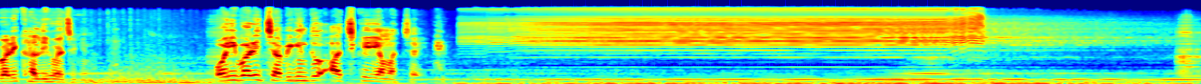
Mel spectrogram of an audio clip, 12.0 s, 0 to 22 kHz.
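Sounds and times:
low drone: 0.0s - 12.0s
dramatic synthesizer chord: 0.6s - 12.0s.

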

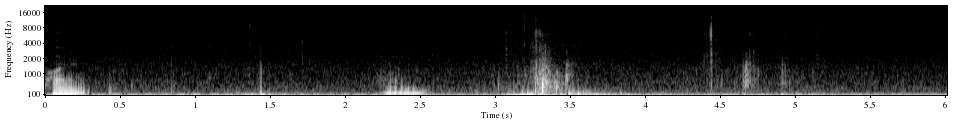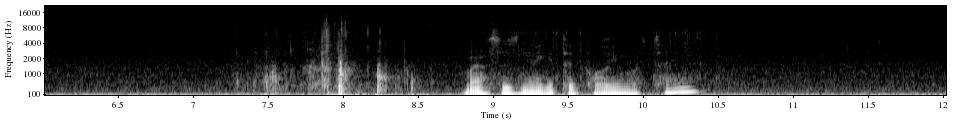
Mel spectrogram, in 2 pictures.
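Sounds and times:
steady low hum: 0.0s - 12.0s
man humming: 2.2s - 2.6s.

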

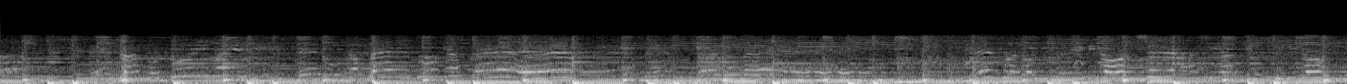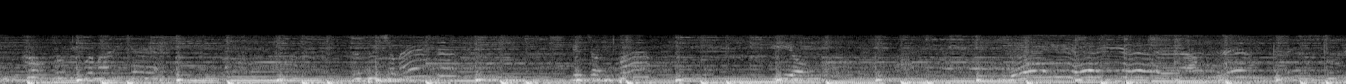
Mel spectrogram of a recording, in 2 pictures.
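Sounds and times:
man singing into microphone: 0.0s - 9.0s, 9.6s - 16.2s, 16.9s - 20.4s, 21.2s - 22.0s, 23.5s - 26.9s
bass and drum beat: 0.0s - 26.9s
guitar: 0.0s - 26.9s
live pop-rock band playing: 0.0s - 26.9s.

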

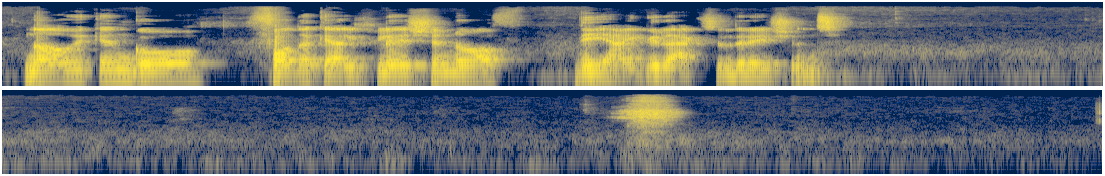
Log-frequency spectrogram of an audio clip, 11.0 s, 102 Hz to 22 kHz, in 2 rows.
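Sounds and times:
nose sniff: 8.5s - 9.0s.

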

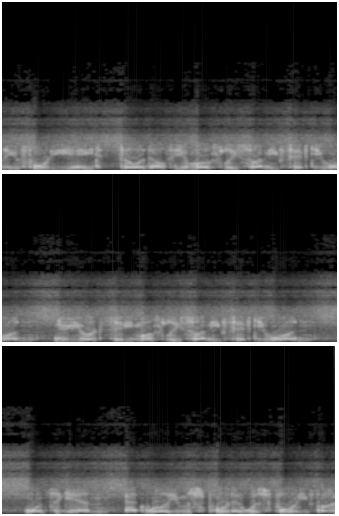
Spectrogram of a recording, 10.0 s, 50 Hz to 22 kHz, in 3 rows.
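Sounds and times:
voice through radio speaker: 0.0s - 10.0s.

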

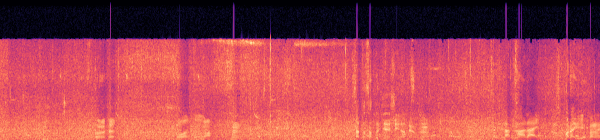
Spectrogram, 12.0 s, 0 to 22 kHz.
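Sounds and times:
road traffic passing: 0.0s - 12.0s
short vocal sounds: 0.8s - 1.2s, 4.6s - 5.0s.

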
